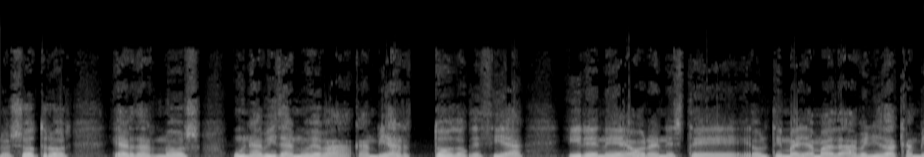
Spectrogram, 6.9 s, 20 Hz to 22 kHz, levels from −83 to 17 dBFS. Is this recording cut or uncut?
cut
